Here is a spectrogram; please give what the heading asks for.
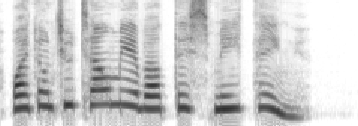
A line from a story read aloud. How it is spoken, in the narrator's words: Ragnar sighed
